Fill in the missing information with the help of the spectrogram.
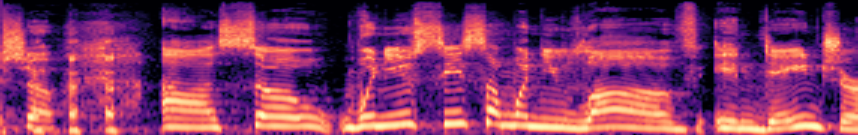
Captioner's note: laugh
